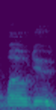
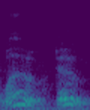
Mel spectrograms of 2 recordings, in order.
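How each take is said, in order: First: Said in the usual way. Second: Higher, stoked skater dude drawl. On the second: Pretend. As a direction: gush like an awestruck skater. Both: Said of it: "I sound like a skater dude".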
